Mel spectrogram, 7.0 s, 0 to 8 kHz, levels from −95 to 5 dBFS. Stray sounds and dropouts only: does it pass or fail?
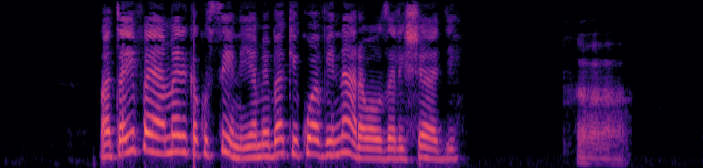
fail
